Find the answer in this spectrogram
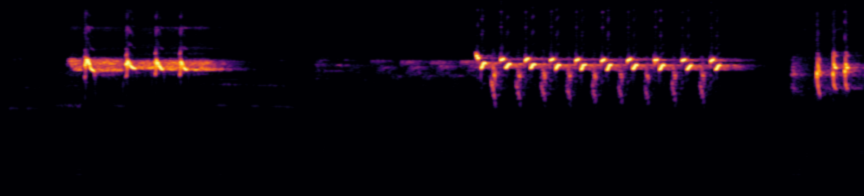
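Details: Yellow-vented bulbul song played as a lure to prompt other bulbuls to respond: a short buzzy trill, a pause with faint rasping, then a fast row of about a dozen bright clipped notes and a final burst of chatter.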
